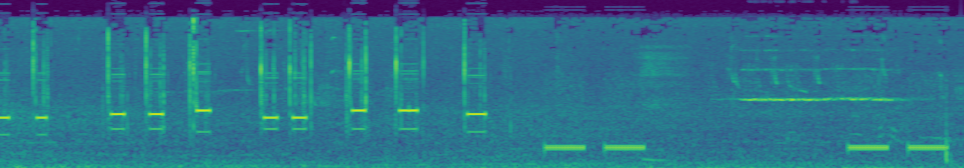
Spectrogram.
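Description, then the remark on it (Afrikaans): A quick run of about a dozen beeping keypad tones as a number is dialed, then a low ringing tone sounding in paired bursts twice, with no one speaking. “Kom ek bel net so lank vir Tannie Christel en dan hoor ek of sy vir ons kan kom oplaai.”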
